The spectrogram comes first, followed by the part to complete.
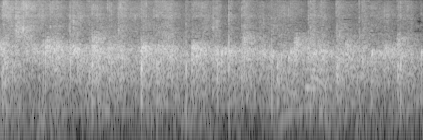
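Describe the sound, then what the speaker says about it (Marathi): A crowd claps loudly and continuously, a dense wash of applause throughout. "जोरदार टाळ्या व्हायला पाहिजे"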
